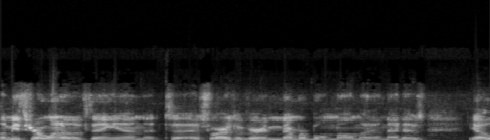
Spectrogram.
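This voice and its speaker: A man speaks at a medium pitch. His delivery is fairly even and moderately paced. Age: 60s. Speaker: newspaper owner and affiliate marketer. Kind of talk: interview. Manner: halting.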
